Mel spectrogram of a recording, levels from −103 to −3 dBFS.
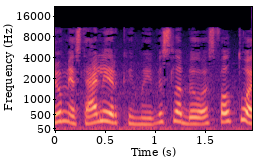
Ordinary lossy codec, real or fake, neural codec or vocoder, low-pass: MP3, 48 kbps; real; none; 10.8 kHz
